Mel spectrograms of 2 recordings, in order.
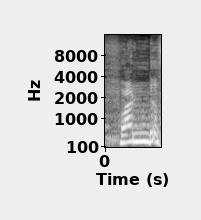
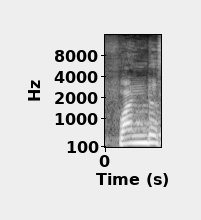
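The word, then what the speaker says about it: Pfund: Fund series. Fund series. Okay? Because P will be silent. Just like psychology, P is present, but we are not pronouncing it.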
